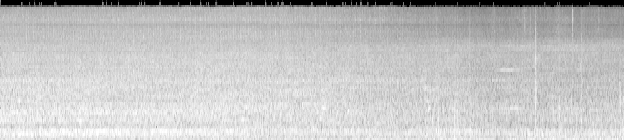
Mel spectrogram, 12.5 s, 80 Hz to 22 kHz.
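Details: Volvo XC60 T5 2.0L idling after replacing the valve cover with its built-in PCV oil trap that caused a resonant noise and a system-too-lean bank 1 code: quiet, even idle, no ticking or hissing; healthy.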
